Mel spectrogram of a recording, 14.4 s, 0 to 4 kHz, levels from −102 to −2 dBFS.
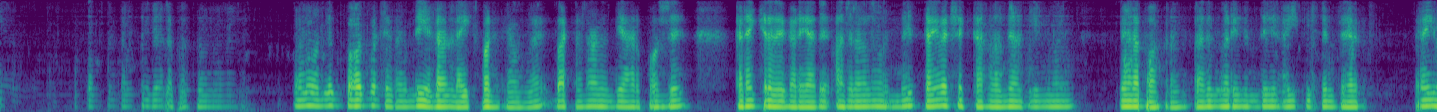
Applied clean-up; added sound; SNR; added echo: neural mask model DeepFilterNet 3.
